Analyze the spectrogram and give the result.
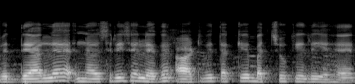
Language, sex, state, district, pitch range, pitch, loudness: Hindi, male, Bihar, Samastipur, 125-150 Hz, 135 Hz, -18 LUFS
